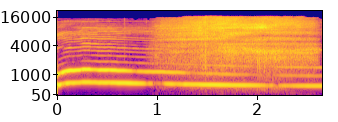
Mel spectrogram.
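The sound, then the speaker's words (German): A person imitates a wolf howl: one loud, sustained wavering note held for a few seconds, its pitch sliding slowly downward and turning breathier toward the end. “kannst du wie ein Wolf so, so jaulen wie ein Wolf?”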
